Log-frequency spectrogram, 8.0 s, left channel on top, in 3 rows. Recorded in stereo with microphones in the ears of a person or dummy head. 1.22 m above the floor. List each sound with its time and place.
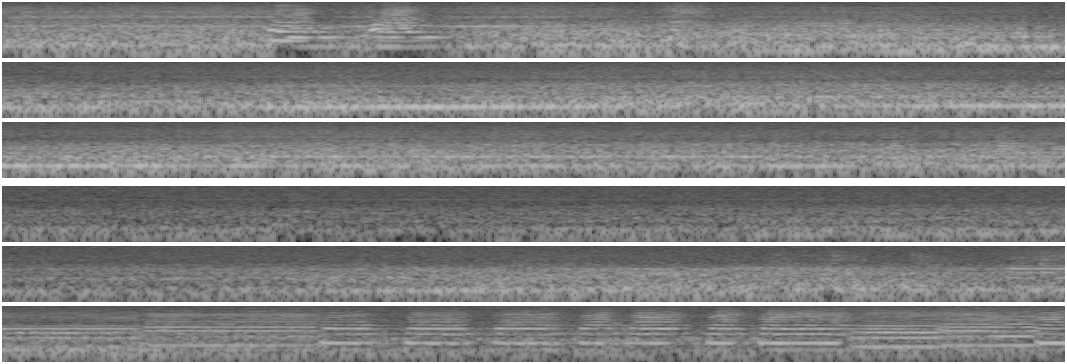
Only background noise.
